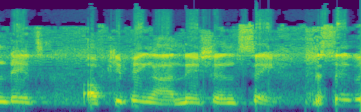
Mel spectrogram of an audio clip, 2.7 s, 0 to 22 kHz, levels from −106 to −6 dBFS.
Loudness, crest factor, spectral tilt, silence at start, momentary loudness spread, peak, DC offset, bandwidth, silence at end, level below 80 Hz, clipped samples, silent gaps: -12 LUFS; 14 dB; 1 dB/octave; 0 s; 7 LU; 0 dBFS; under 0.1%; over 20 kHz; 0 s; -68 dBFS; under 0.1%; none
